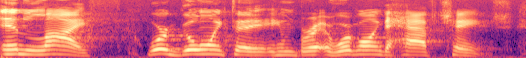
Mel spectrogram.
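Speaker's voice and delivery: ordinary talk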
